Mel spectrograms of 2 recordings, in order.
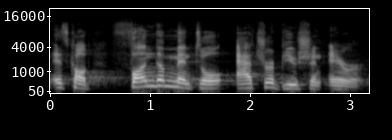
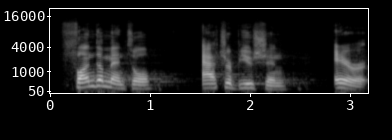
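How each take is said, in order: First: Said in the usual way. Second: "Fundamental" "attribution" "error" each set apart by a pause; slow word by word. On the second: Shown as a demonstration. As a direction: spell out the term one word at a time with pauses between them.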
